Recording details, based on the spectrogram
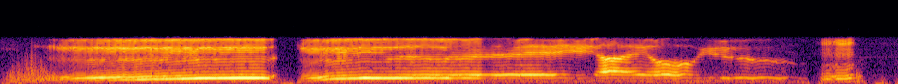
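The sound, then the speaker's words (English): A person's voice imitates a cow's moo as a singing voice exercise, with two long, drawn-out, rising-and-falling lowing calls, followed by a brief short grunt at the end. “I said, if you want to make your voice what it should be in your baritone and placement where you need to sing, imitate a cow.”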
